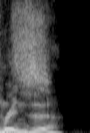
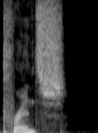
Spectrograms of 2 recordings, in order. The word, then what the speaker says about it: Prinze: But Prinze. It's Prinze. Yeah, I mean, whatever. It's Prinze. Junior. – It's not Prince. – That's how he pronounces it.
